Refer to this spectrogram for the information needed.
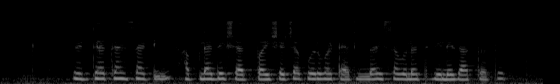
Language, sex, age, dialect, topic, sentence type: Marathi, female, 18-24, Southern Konkan, banking, statement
